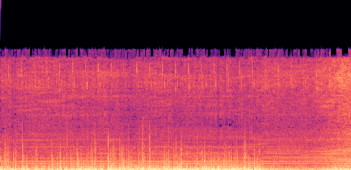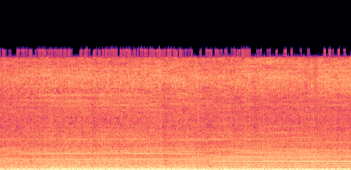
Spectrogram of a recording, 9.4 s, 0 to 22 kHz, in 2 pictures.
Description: Ford F-150 Supercrew 2001, with 102k miles, second owner, 5.4L engine gas, 4 x 4, I need help finding out where that noise is coming from I tried everything from forums and can't find the source,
